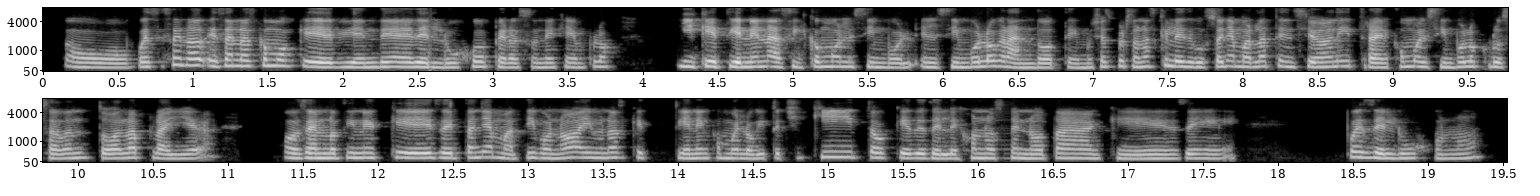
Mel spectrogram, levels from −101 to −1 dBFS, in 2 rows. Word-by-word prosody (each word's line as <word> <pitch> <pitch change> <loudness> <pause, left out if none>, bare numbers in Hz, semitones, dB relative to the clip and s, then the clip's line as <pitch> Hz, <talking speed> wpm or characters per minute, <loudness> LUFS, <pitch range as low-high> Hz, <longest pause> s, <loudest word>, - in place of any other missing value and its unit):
o 205 -5 0
pues, 230 0 -1
esa 325 +7 -1
no 300 -1 +4
esa 265 0 +2
no 265 - +3
es 260 - -2
como 275 -1 0
que 225 -4 +6
bien 215 0 +1
de 225 -1 +4
de 220 - +6
lujo, 210 +3 -2
pero 215 -3 +1
es 200 - -13
un 205 0 -3
ejemplo, 215 +3 -5 0.4
y 240 -3 +1
que 245 0 +6
tienen 230 +1 +5
así 225 -1 +1
como 235 +2 0
el 230 -1 -2
simbol 210 -4 -3
el 210 -1 -1
símbolo 230 +4 0
grandote. 195 -3 0
Muchas 200 +5 -5
personas 235 -2 -3
que 280 - -2
les 240 -3 +4
gusta 220 +2 0
llamar 235 -2 0
la 245 - 0
atención 230 -2 -1
y 255 0 -4
traer 210 -5 +2
como 240 0 -3
el 230 - 0
símbolo 225 +2 -1
cruzado 215 -3 -1
en 230 +2 -3
toda 210 -2 +1
la 235 +1 0
playera, 200 +3 -2 0.4
o 225 -2 +2
sea, 225 -1 +5
no 220 0 +3
tiene 230 0 0
que 230 -1 +4
ser 225 -1 +2
tan 245 0 -1
llamativo, 225 -2 -2
¿no? 215 +3 0
Hay 240 -1 +1
unas 240 +1 -2
que 235 -1 -8
tienen 215 0 0
como 220 -2 -3
el - - -3
loguito 200 +2 -3
chiquito, 245 0 -3
que 220 -3 +1
desde 210 -1 +1
lejos 200 +3 -1
no 210 -1 0
se 215 +1 -5
nota 210 0 0
que 195 0 -2
es 195 - -9
de, 205 -1 -4 0.7
pues, 255 -3 0
de 220 -3 +4
lujo, 215 0 -4
¿no? 210 +6 -7
225 Hz, 230 wpm, -23 LUFS, 210-235 Hz, 0.7 s, que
